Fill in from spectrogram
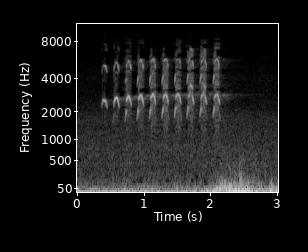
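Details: Wild female osprey begging at a lake nest in spring, April 2021, filmed by a nest camera: a series of ten clear, high, evenly spaced chirps about every fifth of a second, followed by low rumbling and knocking.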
